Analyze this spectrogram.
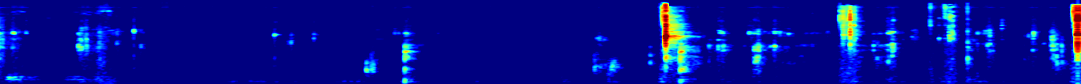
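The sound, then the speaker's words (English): Faint, irregular mouth sounds of someone chewing a tough, salty steak: many short soft crunches and squelches scattered between quiet pauses, with a few louder bites. “The steak's a little on the tough side. And kind of salty, actually.”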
